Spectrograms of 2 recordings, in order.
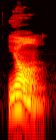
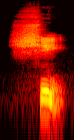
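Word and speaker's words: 四: Yon. She. That was tricky. I said both pronunciations of the character.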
